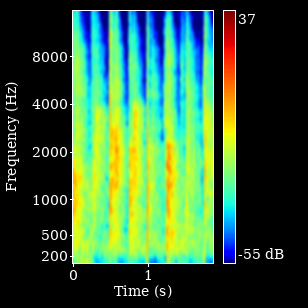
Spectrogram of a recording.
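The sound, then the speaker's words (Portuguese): A few people clap in a studio in a quick, steady rhythm, about eight sharp claps in under two seconds, moderately loud, with no voices, like a small, sparse round of studio clapping. “Porra, não teve um, um aplauso nesse estúdio.”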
